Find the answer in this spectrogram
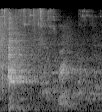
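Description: A man says "good" about a second in, over the murmur of a large tiled room, after a brief loud sharp sound right at the start.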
